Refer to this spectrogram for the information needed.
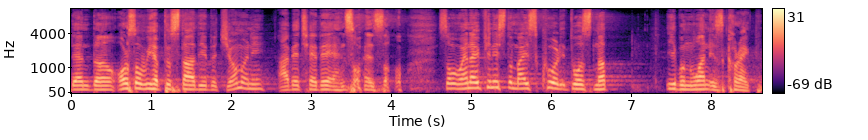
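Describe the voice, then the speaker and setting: A man with a non-native accent, high pitch and ordinary pitch variation, at a moderate pace. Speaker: acupuncture doctor. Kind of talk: lecture. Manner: halting.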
